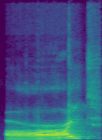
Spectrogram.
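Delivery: loud, rising all right; called out. Real, not acted. Host calling out all right to the viewers. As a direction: call it out to the stream.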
